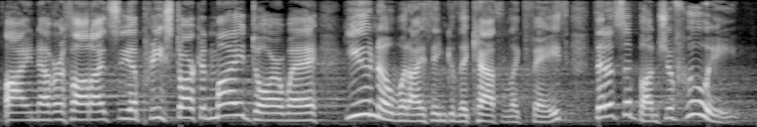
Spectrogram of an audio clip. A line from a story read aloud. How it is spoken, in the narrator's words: the gentleman exclaimed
